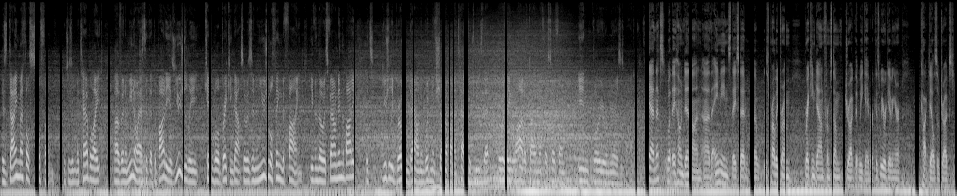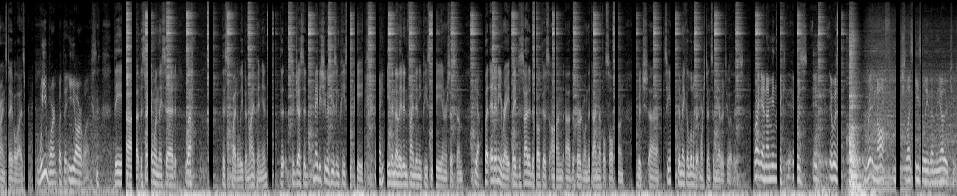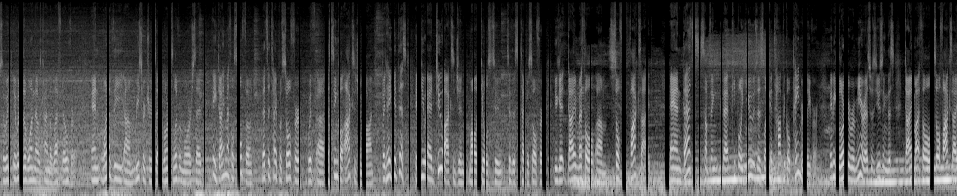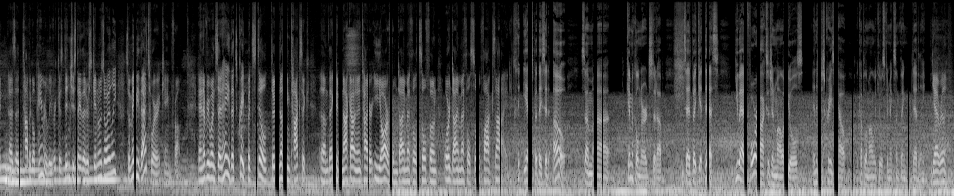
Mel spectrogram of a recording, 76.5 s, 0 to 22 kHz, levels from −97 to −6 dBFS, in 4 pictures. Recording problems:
wrong speed and pitch; too fast and too high; 1.5 times normal speed
traffic noise; loud; throughout; 2 dB below the speech
choppy; very; 8% of the speech affected

